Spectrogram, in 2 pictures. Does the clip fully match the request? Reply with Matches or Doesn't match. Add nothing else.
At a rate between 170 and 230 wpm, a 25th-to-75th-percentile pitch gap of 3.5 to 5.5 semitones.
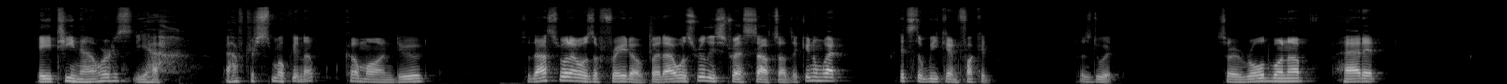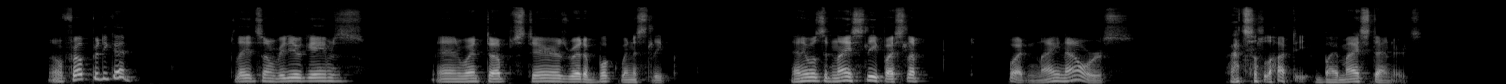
Doesn't match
